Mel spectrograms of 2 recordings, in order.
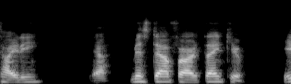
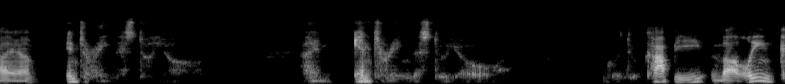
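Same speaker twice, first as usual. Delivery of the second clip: Russian and Greek accent; 9 dB quieter than usual. Opening StreamYard to let a guest in, in a Russian Greek accent. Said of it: "That was my Russian Greek accent".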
